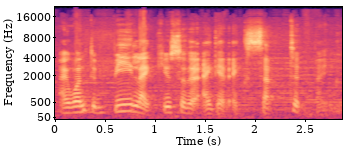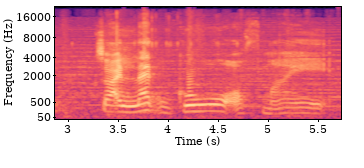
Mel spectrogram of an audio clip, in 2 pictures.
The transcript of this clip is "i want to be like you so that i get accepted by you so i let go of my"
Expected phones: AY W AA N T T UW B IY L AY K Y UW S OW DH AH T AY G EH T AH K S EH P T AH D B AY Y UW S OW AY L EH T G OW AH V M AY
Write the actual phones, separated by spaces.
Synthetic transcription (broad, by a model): AY W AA N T T UW B IY L AY K Y UW S OW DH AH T AY G EH T AH K S EH P T AH D B AY Y UW S OW AY L EH T G OW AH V M AY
